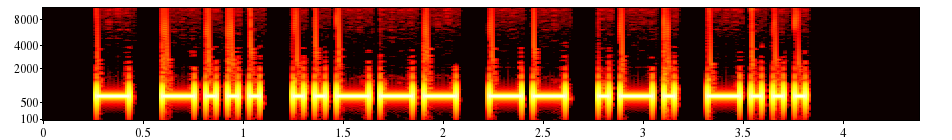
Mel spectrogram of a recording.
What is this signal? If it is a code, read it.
Morse code, heard as a keyed tone, about 22 wpm, 700 Hz. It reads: TB2MRB
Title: DXCC-100 Call Signs - 6 Characters - Repeated 2x - 22wpm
